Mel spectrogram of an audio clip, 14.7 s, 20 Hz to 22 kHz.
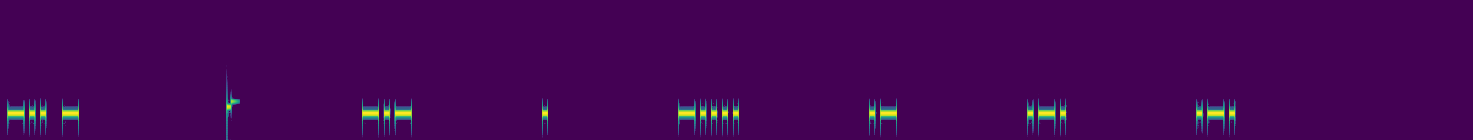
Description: Morse code, heard as a keyed tone, about 22 wpm, spaced as for 7 wpm, 700 Hz. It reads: DT KE6ARR
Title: USA Call Signs - 6 Characters - 8x Character Spacing - 22wpm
